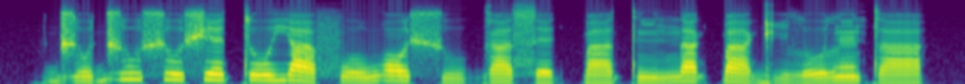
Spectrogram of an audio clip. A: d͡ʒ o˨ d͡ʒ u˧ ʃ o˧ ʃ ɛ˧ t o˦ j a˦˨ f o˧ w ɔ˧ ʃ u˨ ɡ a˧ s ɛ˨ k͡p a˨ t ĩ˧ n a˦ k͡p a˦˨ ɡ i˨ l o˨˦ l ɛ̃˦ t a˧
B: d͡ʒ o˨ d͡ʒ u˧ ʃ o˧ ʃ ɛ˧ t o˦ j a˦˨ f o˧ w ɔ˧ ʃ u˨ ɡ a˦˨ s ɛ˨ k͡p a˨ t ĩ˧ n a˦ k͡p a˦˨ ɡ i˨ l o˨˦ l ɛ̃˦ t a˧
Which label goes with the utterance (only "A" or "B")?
A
